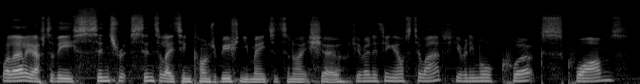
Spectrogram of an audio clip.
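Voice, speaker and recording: A man's voice: a little high, quick pace, a little mellow, soft background music. A man co-hosting a podcast, casually discussing films. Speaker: podcast co-host.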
